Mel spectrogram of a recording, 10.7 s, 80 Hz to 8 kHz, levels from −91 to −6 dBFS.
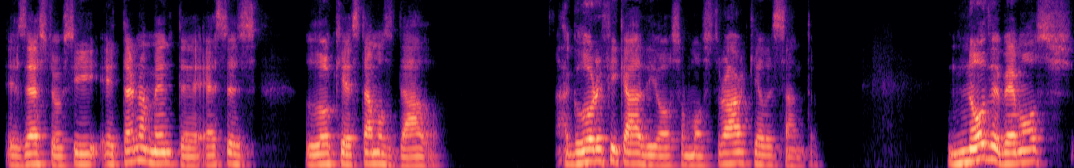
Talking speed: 130 wpm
